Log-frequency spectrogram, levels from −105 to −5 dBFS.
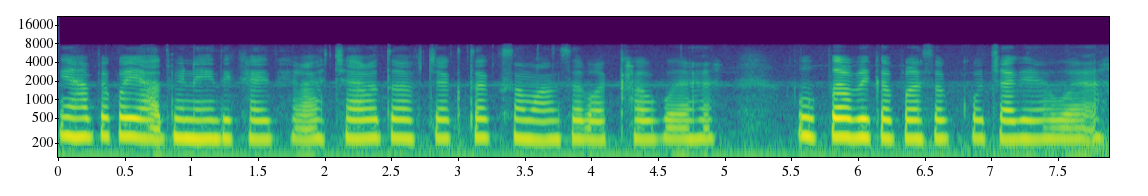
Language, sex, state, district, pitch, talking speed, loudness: Hindi, female, Chhattisgarh, Sukma, 235 Hz, 190 wpm, -17 LUFS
